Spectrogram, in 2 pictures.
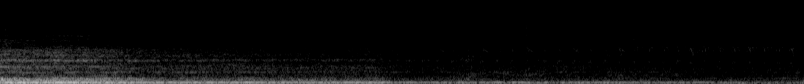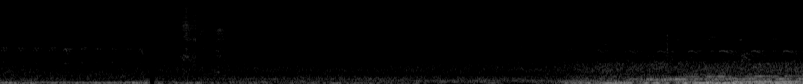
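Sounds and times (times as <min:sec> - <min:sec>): freight train rumbling past: 0:00.0 - 0:05.0.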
